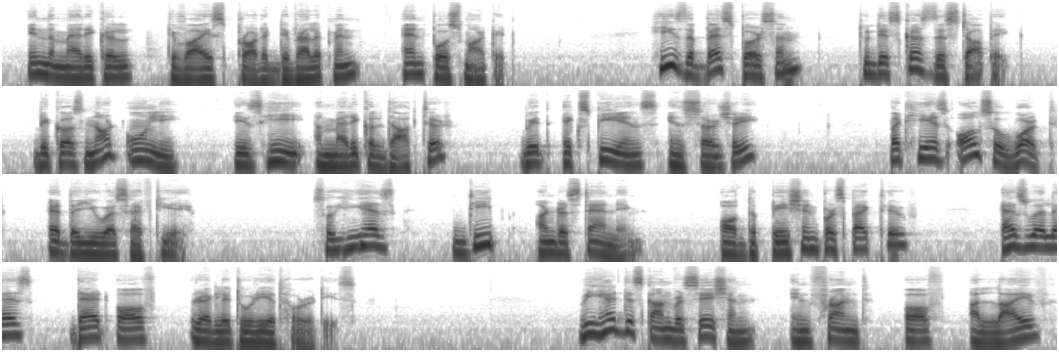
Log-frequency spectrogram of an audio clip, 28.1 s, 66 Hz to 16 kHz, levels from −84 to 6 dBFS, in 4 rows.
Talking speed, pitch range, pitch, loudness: 135 wpm, 105-145 Hz, 120 Hz, -21 LUFS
